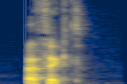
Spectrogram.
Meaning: affect; emotion
- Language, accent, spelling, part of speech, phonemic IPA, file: French, France, affect, noun, /a.fɛkt/, LL-Q150 (fra)-affect.wav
